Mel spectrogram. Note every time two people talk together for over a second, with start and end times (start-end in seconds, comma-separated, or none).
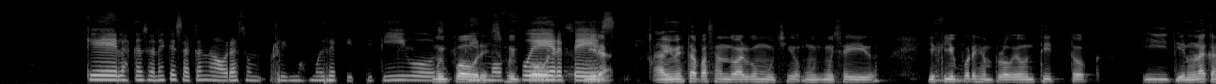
4.3-6.2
